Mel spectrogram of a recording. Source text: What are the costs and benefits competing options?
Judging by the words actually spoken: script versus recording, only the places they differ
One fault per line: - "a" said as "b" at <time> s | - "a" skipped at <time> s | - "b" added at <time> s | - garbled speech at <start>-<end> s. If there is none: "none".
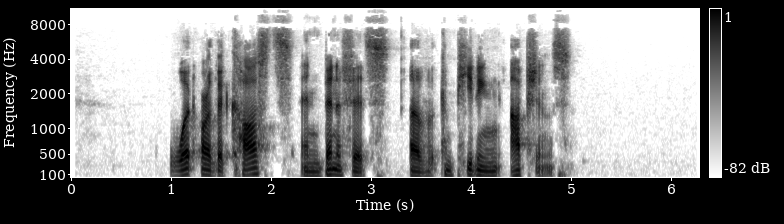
- "of" added at 3.4 s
